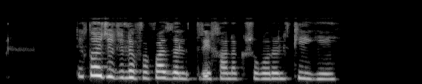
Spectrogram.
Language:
Pashto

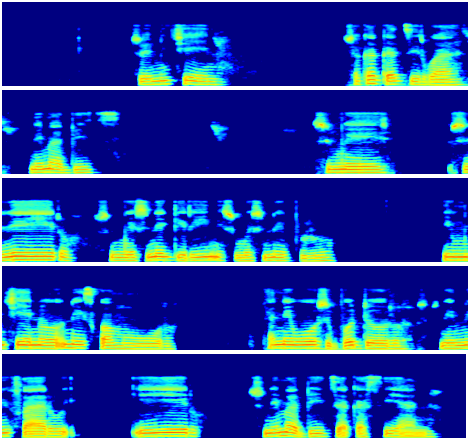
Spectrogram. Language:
Shona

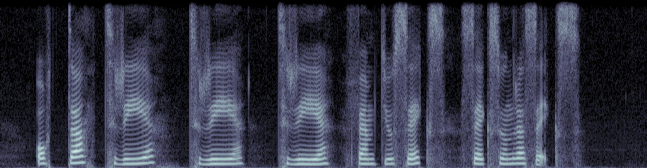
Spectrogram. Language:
Swedish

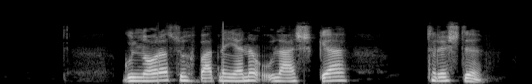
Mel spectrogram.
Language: Uzbek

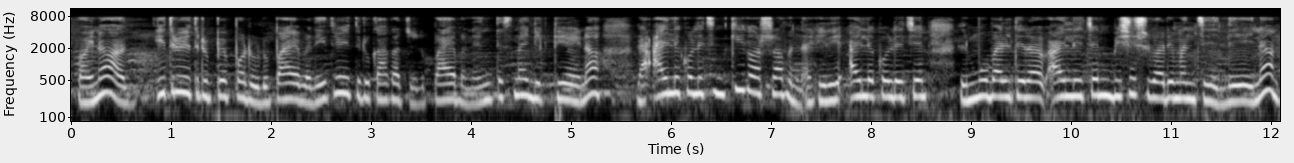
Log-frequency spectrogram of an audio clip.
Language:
Nepali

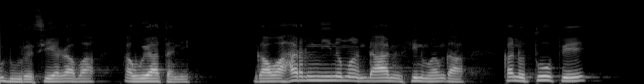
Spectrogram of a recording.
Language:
Lala-Roba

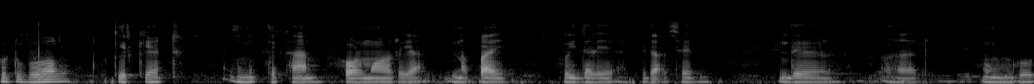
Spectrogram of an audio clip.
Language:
Santali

